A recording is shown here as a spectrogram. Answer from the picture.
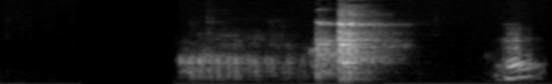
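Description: A kitchen utensil clinking once against a dish, with a short scrape just before it.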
